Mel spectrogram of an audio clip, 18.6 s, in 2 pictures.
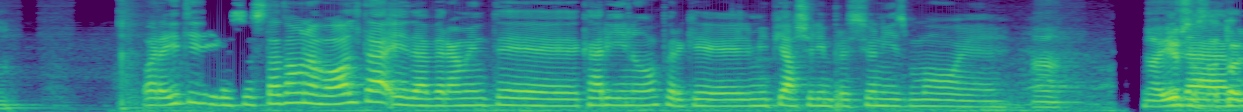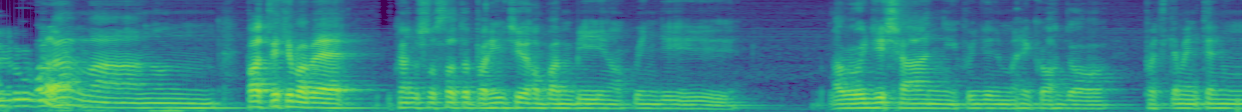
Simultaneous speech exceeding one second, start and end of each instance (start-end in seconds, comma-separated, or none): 8.8-10.2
